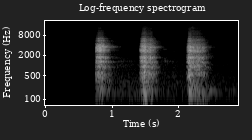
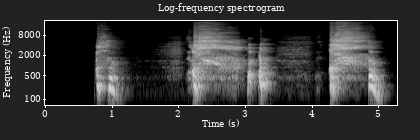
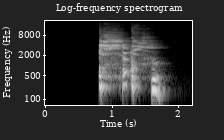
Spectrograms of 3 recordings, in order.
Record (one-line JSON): {"exhalation_length": "2.9 s", "exhalation_amplitude": 11342, "exhalation_signal_mean_std_ratio": 0.39, "three_cough_length": "5.3 s", "three_cough_amplitude": 32767, "three_cough_signal_mean_std_ratio": 0.54, "cough_length": "2.2 s", "cough_amplitude": 26566, "cough_signal_mean_std_ratio": 0.49, "survey_phase": "beta (2021-08-13 to 2022-03-07)", "age": "45-64", "gender": "Male", "wearing_mask": "No", "symptom_none": true, "symptom_onset": "13 days", "smoker_status": "Never smoked", "respiratory_condition_asthma": true, "respiratory_condition_other": false, "recruitment_source": "REACT", "submission_delay": "3 days", "covid_test_result": "Negative", "covid_test_method": "RT-qPCR"}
